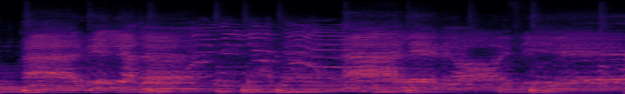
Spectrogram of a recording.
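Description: A crowd of young men and women singing a patriotic song together in unison, phrase by phrase.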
